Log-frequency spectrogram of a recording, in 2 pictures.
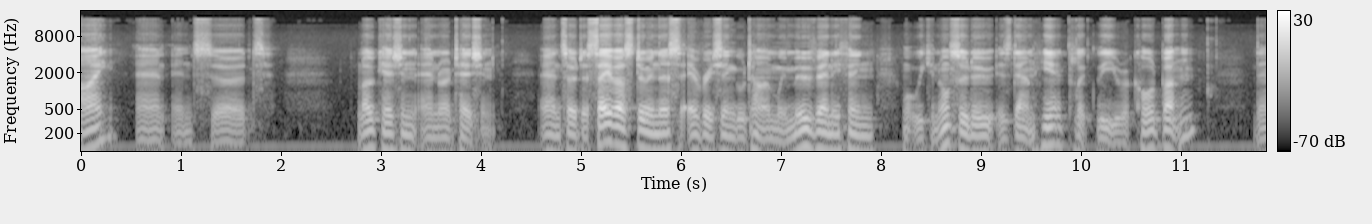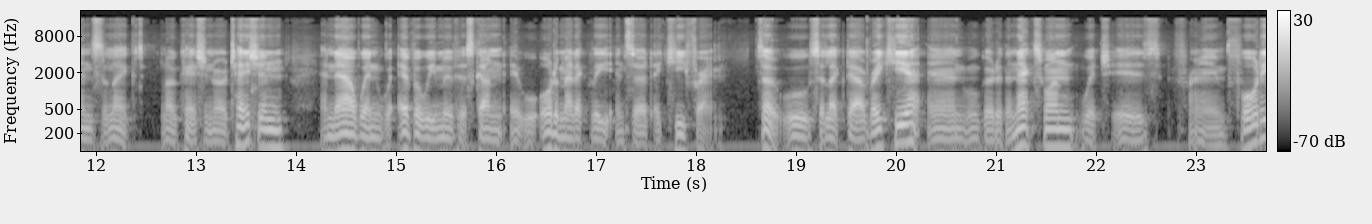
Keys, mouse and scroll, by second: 0.0 i, 10.0-13.1 drag, 14.7-16.1 middle drag, 18.7 right click.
